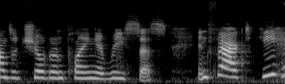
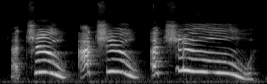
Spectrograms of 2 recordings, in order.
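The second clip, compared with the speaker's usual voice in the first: high, loud string of sneezes; repeated sneezes; 10 semitones higher, 4 dB louder, slower than usual. Acted. Cheerleaders unable to stop, sneezing high and loud. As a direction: sneeze over and over, helplessly.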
